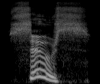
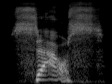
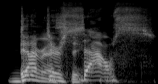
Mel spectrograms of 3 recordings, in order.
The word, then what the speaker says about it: Seuss: Seuss is pronounced Seuss, but his family...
